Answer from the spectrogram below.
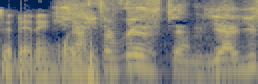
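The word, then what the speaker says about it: Tharizdun: For instance, the Forgotten Temple of Theristun, or Theristun, I don't know how you pronounce it in English. Yeah, Theristun.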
